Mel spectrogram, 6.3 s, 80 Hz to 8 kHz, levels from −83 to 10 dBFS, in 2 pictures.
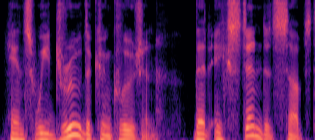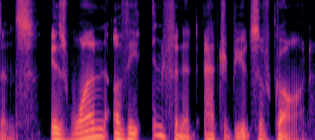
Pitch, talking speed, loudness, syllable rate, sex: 110 Hz, 150 wpm, -19 LUFS, 5.5 syllables/s, male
